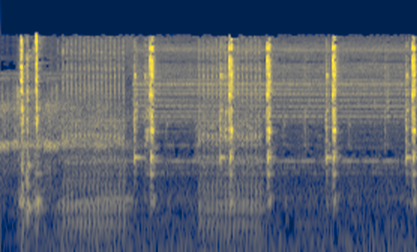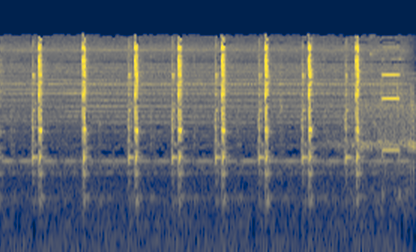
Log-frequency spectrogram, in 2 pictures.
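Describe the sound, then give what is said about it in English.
Clicking of a failing hard drive that skips and cannot read its data: many sharp, regular ticks at a steady rhythm over a low whirring hum, with no voices. “Hard drives almost never miss track, but they may skip. And when they do, they may sound something like this.”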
